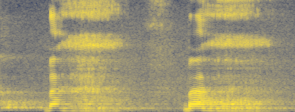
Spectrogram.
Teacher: huruf H dapat di alirkan makhrajnya ya suaranya dapat mengalir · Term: sifat ha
